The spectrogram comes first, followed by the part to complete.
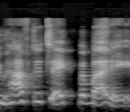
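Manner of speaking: put-on tearful voice. Retelling how she begged a bank teller to take the money: imitating crying. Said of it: "crying at the teller".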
